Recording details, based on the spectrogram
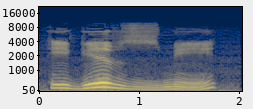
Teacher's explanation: Notice v, voiced, so z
